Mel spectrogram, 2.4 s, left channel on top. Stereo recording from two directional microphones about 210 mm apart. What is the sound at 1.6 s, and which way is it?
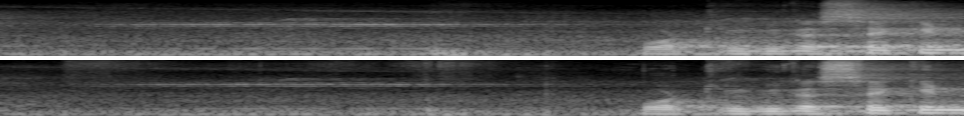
Speech, 45° right (ahead or behind).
